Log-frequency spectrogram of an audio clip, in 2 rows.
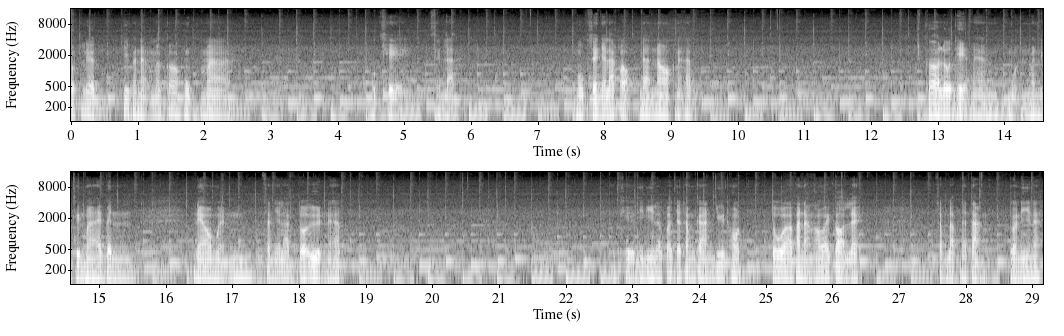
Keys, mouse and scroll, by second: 1.9 click, 4.0 Escape, 4.8 scroll down 1, 5.0 middle click, 5.6 click, 5.8 double click, 6.1 scroll down 1, 6.2 middle click, 6.6 scroll down 1, 8.2 space, 9.9 click, 11.2 click, 11.3 Escape, 11.7 click, 12.1 double click, 13.3 click, 14.9 click, 15.4 Escape, 15.8 scroll down 1, 16.0 middle click, 16.8 middle click, 17.2-17.8 scroll up 1, 17.8 Escape, 18.0 scroll up 1, 19.5 Escape, 20.5 space, 21.1 click, 21.5 double click, 22.1 shift+click, 23.8 middle click, 24.3 space, 24.6 click, 26.4 typing, 26.9 scroll down 1, 27.0 middle click, 27.5 Escape, 28.5 click.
